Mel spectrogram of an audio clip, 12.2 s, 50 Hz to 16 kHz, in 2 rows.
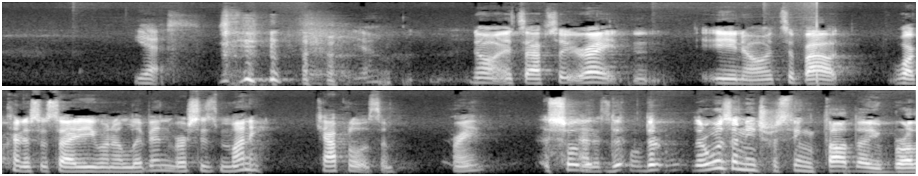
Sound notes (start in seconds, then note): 1.4 laughs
